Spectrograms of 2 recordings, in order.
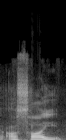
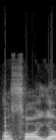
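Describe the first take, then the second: First: The final ya is silent, without a vowel. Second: The final ya carries a vowel. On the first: The reader stops at this word. "वफ़ की सूरत में असाई पढ़ेंगे, यानी या का या की आवाज़ सुकून के साथ होगी" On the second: The reading continues without stopping. "असा या पढ़ेंगे"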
